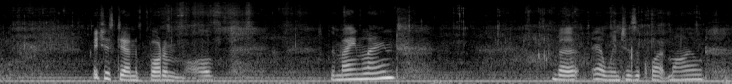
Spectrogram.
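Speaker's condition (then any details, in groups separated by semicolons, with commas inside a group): No condition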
